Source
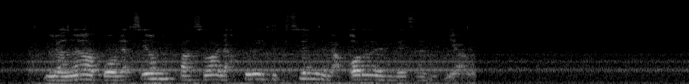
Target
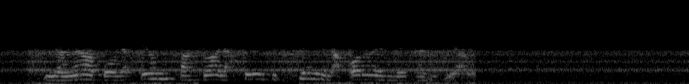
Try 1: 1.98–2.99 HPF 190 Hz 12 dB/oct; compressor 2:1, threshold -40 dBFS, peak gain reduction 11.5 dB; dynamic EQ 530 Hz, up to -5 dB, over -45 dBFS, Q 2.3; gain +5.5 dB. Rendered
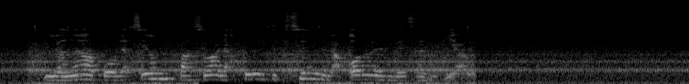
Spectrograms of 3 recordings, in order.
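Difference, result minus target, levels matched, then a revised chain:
2000 Hz band -8.5 dB
1.98–2.99 HPF 190 Hz 12 dB/oct; compressor 2:1, threshold -40 dBFS, peak gain reduction 11.5 dB; ladder low-pass 1800 Hz, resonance 80%; dynamic EQ 530 Hz, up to -5 dB, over -45 dBFS, Q 2.3; gain +5.5 dB

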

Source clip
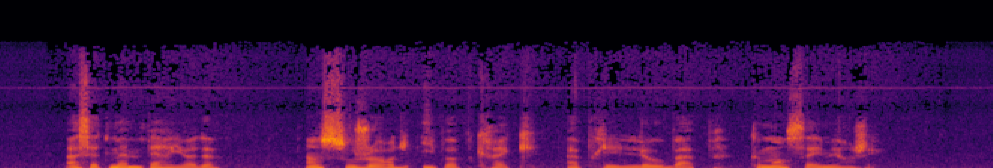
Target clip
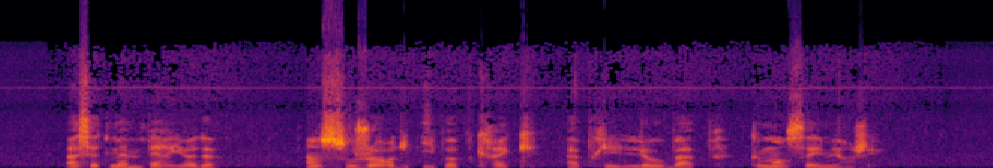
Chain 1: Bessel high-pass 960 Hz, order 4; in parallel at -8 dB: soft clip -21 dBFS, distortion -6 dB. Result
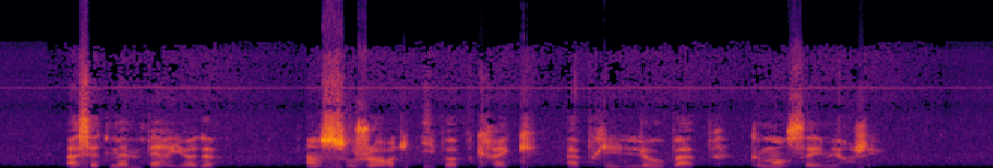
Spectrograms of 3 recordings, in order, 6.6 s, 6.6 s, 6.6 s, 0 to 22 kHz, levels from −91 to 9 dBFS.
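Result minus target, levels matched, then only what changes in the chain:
500 Hz band -10.0 dB
change: Bessel high-pass 460 Hz, order 4

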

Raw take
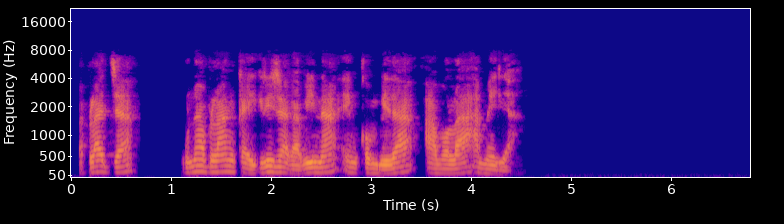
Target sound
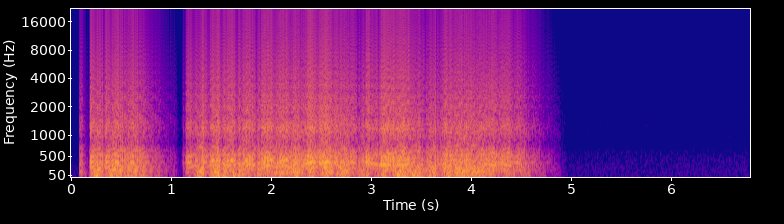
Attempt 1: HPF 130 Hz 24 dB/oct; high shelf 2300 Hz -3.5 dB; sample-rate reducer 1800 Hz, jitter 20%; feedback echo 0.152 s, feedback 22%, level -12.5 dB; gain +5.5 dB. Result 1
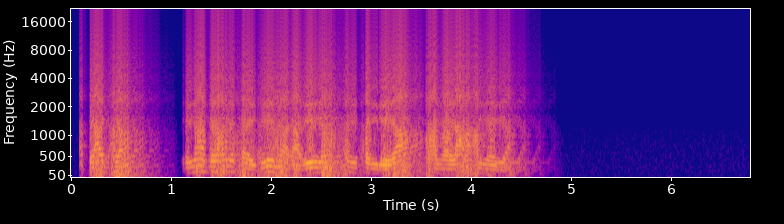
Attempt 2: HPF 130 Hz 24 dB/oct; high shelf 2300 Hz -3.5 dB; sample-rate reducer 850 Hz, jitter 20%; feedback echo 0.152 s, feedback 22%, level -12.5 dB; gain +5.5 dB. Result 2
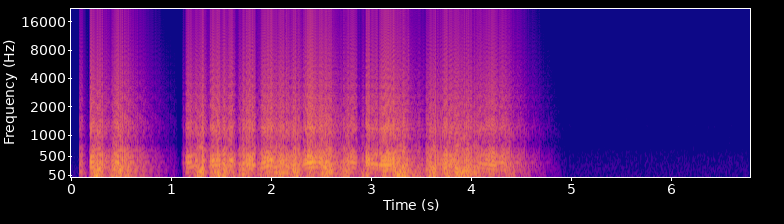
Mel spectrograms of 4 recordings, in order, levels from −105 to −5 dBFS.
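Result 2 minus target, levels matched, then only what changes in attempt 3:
echo-to-direct -11.5 dB
change: feedback echo 0.152 s, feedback 22%, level -1 dB

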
